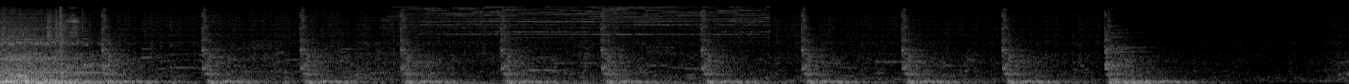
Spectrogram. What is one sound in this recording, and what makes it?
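Heavy blows thud one after another at a steady pace.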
